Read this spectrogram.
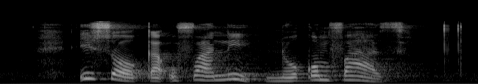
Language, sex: Xhosa, female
